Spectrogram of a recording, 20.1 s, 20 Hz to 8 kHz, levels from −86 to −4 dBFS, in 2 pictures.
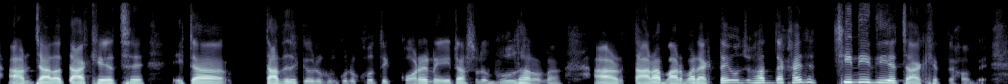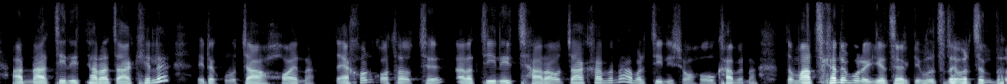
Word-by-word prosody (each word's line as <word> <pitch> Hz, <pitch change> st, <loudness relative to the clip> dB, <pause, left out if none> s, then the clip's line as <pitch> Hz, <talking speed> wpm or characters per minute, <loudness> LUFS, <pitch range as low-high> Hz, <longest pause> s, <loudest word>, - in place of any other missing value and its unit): আর 115 Hz, -, +5 dB, 0.2 s
যারা 115 Hz, +3 st, +7 dB
চা -, -, +8 dB
খেয়েছে 150 Hz, 0 st, +2 dB, 0.5 s
এটা 155 Hz, +4 st, +3 dB, 0.7 s
তাদেরকে 145 Hz, +4 st, +2 dB
ওরকম 165 Hz, +1 st, -12 dB
কোনো 170 Hz, -1 st, -11 dB
ক্ষতি 150 Hz, +1 st, -9 dB, 0.2 s
করেনি। 145 Hz, -4 st, -1 dB
এটা 125 Hz, -, -2 dB
আসলেও 145 Hz, +2 st, -11 dB
ভুল 170 Hz, +4 st, -7 dB
ধারণা। 105 Hz, -, -3 dB, 0.5 s
আর 115 Hz, +1 st, +5 dB, 0.2 s
তারা 125 Hz, +7 st, +6 dB
বারবার 140 Hz, +7 st, +2 dB
১ -, -, -14 dB
টাই 195 Hz, +2 st, +2 dB
অজুহাত 205 Hz, 0 st, -2 dB
দেখায় 220 Hz, +5 st, 0 dB
যে 245 Hz, -, -5 dB, 0.3 s
চিনি 240 Hz, -1 st, +3 dB
দিয়ে 205 Hz, -2 st, +3 dB
চা -, -, +3 dB
খেতে -, -, -12 dB
হবে। 475 Hz, -3 st, -18 dB, 0.4 s
আর 120 Hz, -, +4 dB
না 130 Hz, -, +6 dB
চিনি 185 Hz, -1 st, 0 dB
ছাড়া 165 Hz, 0 st, +5 dB
চা 140 Hz, -, +4 dB
খেলে 190 Hz, -, 0 dB, 0.4 s
এটা 130 Hz, -, -4 dB
কোনো 125 Hz, -2 st, -14 dB
চা 120 Hz, -2 st, +4 dB, 0.2 s
হয় -, -, -2 dB
না। -, -, -14 dB, 0.2 s
তা -, -, -11 dB
এখন 210 Hz, +11 st, -6 dB
কথা 165 Hz, +2 st, -5 dB
হচ্ছে 130 Hz, -5 st, -9 dB, 0.2 s
তারা 125 Hz, +3 st, +1 dB
চিনি 165 Hz, 0 st, 0 dB, 0.2 s
ছাড়াও 135 Hz, +7 st, -1 dB
চা 175 Hz, -, +2 dB
খাবে 185 Hz, 0 st, -3 dB
না 285 Hz, -, -8 dB
আবার 160 Hz, -7 st, -6 dB
চিনি 140 Hz, -3 st, -7 dB
সহও 125 Hz, +6 st, -10 dB
খাবে -, -, 0 dB
না। -, -, -14 dB, 0.3 s
তো -, -, -2 dB
মাঝখানে 205 Hz, +5 st, +7 dB
পড়ে 180 Hz, -5 st, 0 dB
গেছে 130 Hz, 0 st, +1 dB
আরকি 120 Hz, -1 st, -7 dB
বুঝতে 150 Hz, +3 st, 0 dB
পারছেন 150 Hz, -4 st, 0 dB
তো? -, -, -4 dB
155 Hz, 180 wpm, -23 LUFS, 130-180 Hz, 0.7 s, চা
